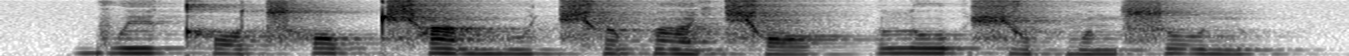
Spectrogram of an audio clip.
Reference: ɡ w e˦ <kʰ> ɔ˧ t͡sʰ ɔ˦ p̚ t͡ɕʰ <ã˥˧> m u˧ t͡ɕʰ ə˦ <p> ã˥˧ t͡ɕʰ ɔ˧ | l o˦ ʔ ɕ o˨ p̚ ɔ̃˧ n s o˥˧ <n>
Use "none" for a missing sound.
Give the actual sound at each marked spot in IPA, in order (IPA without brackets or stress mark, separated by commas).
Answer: kʰ, ã˥˧, p, n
